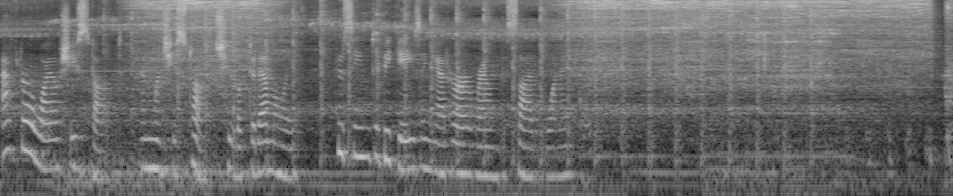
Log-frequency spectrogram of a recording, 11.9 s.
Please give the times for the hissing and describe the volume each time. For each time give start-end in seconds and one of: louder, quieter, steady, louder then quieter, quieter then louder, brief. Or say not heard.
1.4-3.8 brief
6.8-11.8 steady.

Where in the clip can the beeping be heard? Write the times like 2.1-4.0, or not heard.
0.7-2.6, 8.7-10.2.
